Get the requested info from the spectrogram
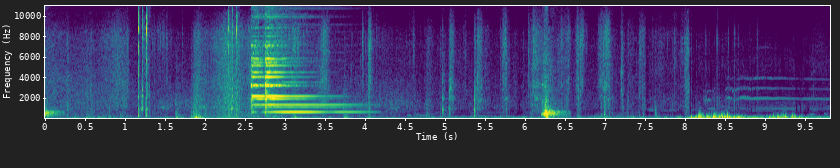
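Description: Scattered knocks, and a piece of metal struck about two and a half seconds in, ringing loudly and dying away over about a second and a half; a fainter ringing tone sounds near the end.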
